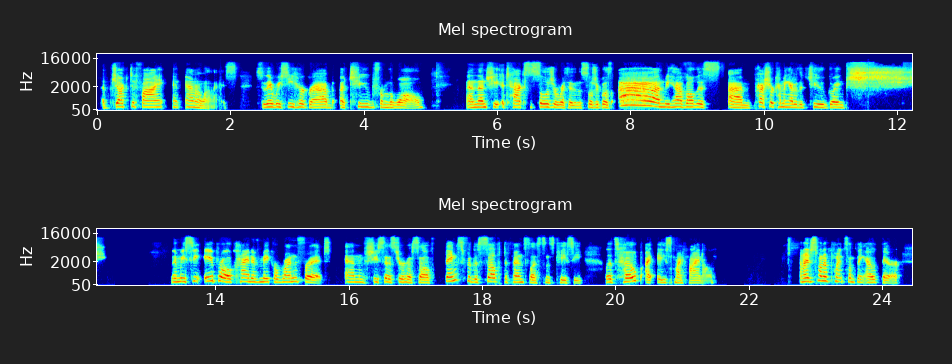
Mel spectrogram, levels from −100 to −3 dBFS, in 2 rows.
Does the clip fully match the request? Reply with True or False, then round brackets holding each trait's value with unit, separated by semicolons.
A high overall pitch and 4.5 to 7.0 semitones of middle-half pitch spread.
False (225 Hz; 3.7 semitones)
